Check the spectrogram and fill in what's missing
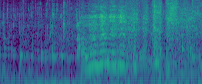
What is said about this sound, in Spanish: Efectivamente, Pulgarcito había saltado enseguida de la cama y ya tenía la cabeza debajo del grifo.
